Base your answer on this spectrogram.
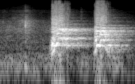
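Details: Labrador Retriever barking while fighting for food: two loud, harsh barks about half a second apart, with a person speaking softly beforehand.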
